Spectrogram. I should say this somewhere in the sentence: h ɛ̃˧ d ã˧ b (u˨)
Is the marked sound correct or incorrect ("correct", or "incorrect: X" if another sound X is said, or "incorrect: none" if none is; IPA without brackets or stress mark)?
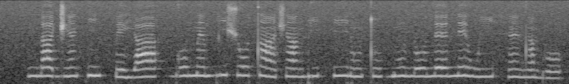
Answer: incorrect: o˨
